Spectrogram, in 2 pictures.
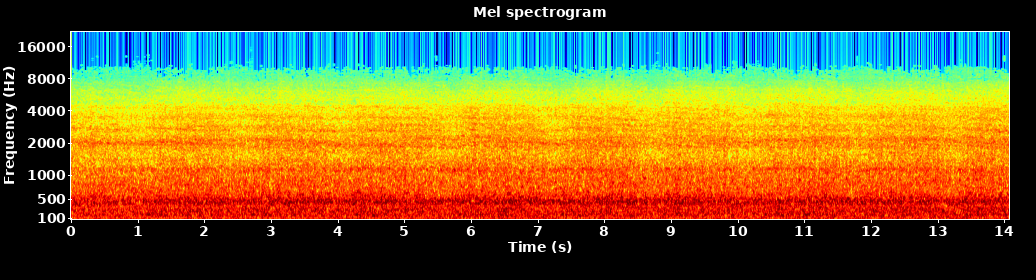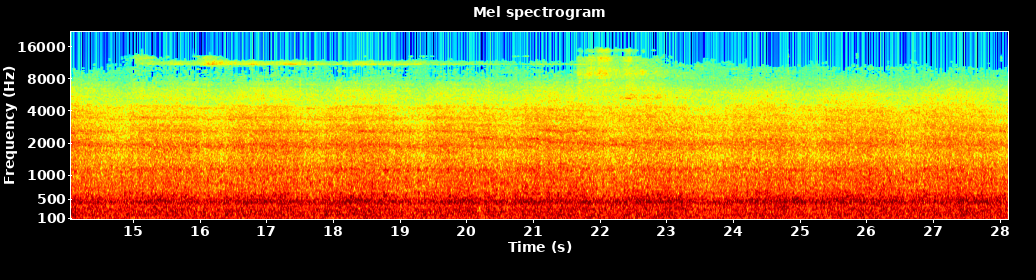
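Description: Passenger coaches of an express train rolling past close by: a steady, loud rolling noise of steel wheels on the rails.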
